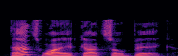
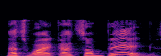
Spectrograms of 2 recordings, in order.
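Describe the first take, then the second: First: Lower, matter-of-fact echo. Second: Higher, louder eureka; excited realization. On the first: Desmond echoes Clayton in a lower calm voice. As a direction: repeat it as calm agreement. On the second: Clayton realizes why the pumpkin grew, high and excited. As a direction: exclaim it as the penny drops. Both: Acted.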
